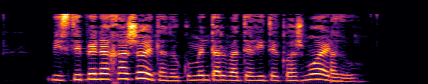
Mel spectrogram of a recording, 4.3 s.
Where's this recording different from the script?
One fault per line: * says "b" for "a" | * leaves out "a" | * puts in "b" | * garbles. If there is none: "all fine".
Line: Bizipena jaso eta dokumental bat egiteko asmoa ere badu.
* leaves out "ere"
